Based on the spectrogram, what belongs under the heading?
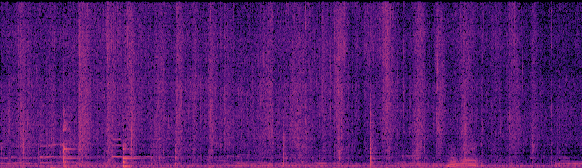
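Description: Shredded chicken sizzling in butter in an enameled cast-iron Dutch oven, stirred with a wooden spatula that scrapes and taps against the pot over and over. A steady low hum runs underneath.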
